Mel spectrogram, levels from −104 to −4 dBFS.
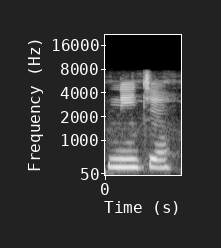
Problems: none marked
